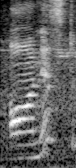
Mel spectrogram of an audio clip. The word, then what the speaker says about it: honest: See here, honest means, here don't pronounce H-O-N-E-S-T, honest. What is the pronunciation of honest? H-O-N-E-S-T, honest. Don't pronounce here, H is silent.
